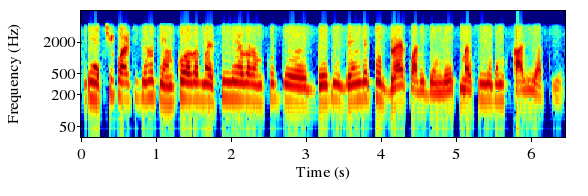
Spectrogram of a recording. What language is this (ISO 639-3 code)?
hin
